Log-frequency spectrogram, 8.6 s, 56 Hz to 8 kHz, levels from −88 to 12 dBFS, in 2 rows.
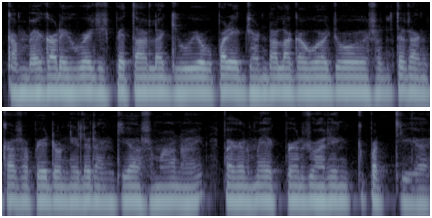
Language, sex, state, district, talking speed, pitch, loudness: Hindi, male, West Bengal, Jalpaiguri, 225 wpm, 115 Hz, -31 LUFS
